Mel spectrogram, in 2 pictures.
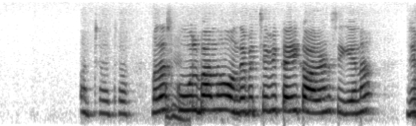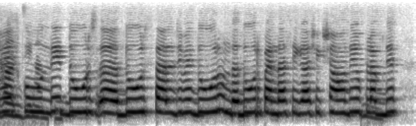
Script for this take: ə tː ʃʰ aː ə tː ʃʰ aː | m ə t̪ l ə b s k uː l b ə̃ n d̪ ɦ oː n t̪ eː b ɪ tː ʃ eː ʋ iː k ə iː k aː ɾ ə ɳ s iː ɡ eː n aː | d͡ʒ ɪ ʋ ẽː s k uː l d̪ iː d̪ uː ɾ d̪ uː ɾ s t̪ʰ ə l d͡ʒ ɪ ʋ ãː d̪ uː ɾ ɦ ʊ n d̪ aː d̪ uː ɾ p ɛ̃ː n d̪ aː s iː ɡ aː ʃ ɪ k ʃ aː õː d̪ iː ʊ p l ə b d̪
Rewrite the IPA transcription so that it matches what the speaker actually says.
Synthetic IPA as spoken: ə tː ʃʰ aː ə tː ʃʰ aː | m ə t̪ l ə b s k uː l b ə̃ n d̪ ɦ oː n d̪ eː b ɪ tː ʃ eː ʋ iː k ə iː k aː ɾ ə ɳ s iː ɡ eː n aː | d͡ʒ ɪ ʋ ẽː s k uː l d̪ iː d̪ uː ɾ d̪ uː ɾ s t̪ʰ ə l d͡ʒ ɪ ʋ ẽː d̪ uː ɾ ɦ ʊ n d̪ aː d̪ uː ɾ p ɛ̃ː n d̪ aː s iː ɡ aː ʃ ɪ k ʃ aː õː d̪ iː ʊ p l ə b d̪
